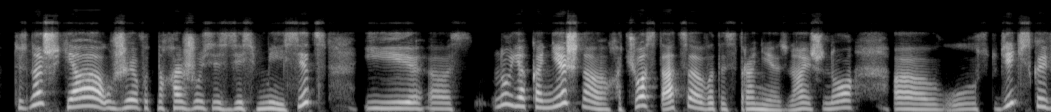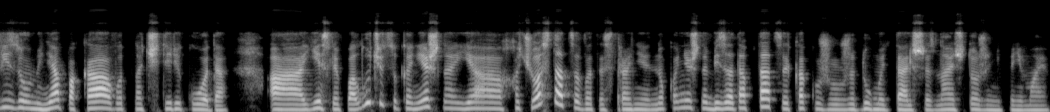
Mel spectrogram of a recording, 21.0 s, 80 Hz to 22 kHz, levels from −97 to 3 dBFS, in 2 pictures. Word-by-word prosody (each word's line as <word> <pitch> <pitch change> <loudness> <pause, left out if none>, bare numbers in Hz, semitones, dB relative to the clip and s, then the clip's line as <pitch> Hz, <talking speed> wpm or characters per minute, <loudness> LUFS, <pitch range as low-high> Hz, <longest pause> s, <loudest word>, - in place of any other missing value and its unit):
Ты 240 - -8
знаешь, 375 - +6
я 280 +1 +6
уже, 230 +3 +1
вот, 230 0 -13
нахожусь 230 0 -1
здесь 210 -1 -6
месяц, 215 - -2 0.4
и, 220 -2 -2
э, 205 -1 -7
с - - -17 0.2
ну, 360 +5 -3
я, 300 -3 +1
конечно, 255 - +5
хочу 200 - -4
остаться 270 -6 +3
в 200 - -7
этой 200 -1 -7
стране, 185 -3 -5
знаешь, 190 +6 -1
но, 225 +5 -3
э, - - -9 0.4
о, 185 -1 -5
студенческая 285 - -1
виза 245 -1 -5
у 220 - -4
меня 205 +6 +1
пока 220 -1 +4
вот 200 -1 -11
на 195 -1 -8
4 205 -1 +1
года, 175 -5 -5 0.4
а 180 -1 +4
если 195 -1 -1
получится, 340 - -3
конечно, 225 +3 +1
я 210 0 -3
хочу 235 +5 -4
остаться 345 - +2
в 195 - -11
этой 180 -1 -8
стране, 185 -1 -5
но, 195 +3 -7
конечно, 225 +1 -4
без 210 +1 -3
адаптации 225 +3 0
как 220 +1 -6
уже 180 -2 -8
уже 180 +1 -7
думать 185 -2 -6
дальше, 170 -1 +6
знаешь, 175 +1 0
тоже 180 -3 -8
не 155 -1 -8
понимаю. 160 0 -9
210 Hz, 155 wpm, -24 LUFS, 185-240 Hz, 0.4 s, знаешь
